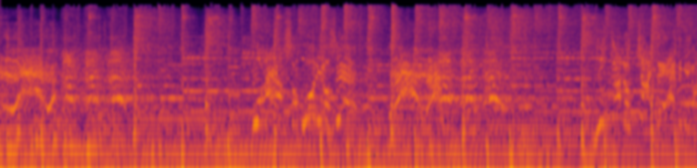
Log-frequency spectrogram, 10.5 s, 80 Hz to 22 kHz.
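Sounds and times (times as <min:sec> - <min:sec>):
large crowd shouting a phrase in unison: 0:00.0 - 0:02.6, 0:03.8 - 0:08.2
musical backing: 0:00.0 - 0:10.4.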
